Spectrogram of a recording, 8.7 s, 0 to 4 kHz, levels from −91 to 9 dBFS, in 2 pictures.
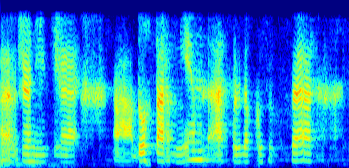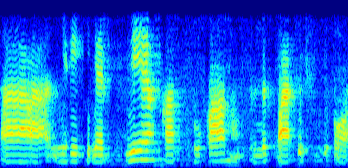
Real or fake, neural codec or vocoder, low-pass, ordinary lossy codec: fake; codec, 16 kHz in and 24 kHz out, 0.6 kbps, FireRedTTS-2 codec; 3.6 kHz; none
